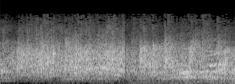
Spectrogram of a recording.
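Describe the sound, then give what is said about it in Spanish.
An audience applauds invited guests who have stood up, loudly and steadily, dense clapping filling the space without pause, with a slight dip midway before continuing at full strength. “Un aplauso para ustedes, un aplauso.”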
